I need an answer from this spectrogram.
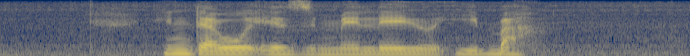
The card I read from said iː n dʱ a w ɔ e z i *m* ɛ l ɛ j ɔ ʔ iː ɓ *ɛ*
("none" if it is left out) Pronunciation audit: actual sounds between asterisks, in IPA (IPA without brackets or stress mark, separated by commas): m, a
